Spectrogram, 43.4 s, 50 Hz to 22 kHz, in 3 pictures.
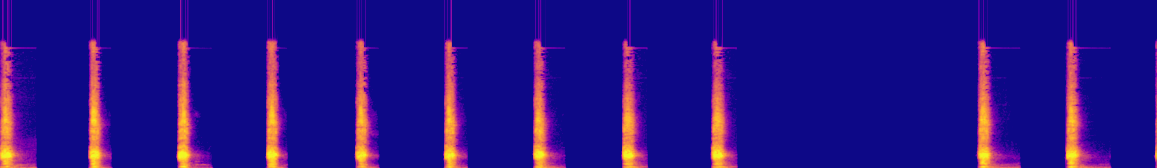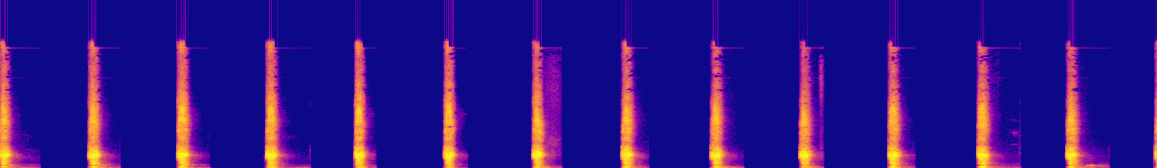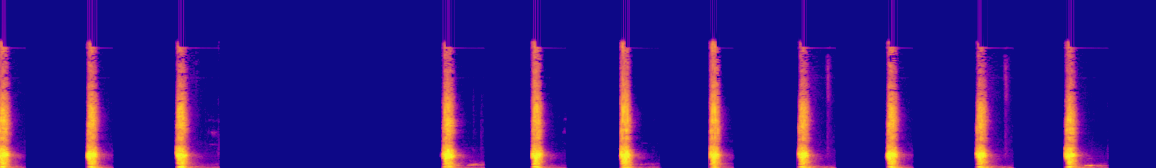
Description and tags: Toy Pig MM108
A cute toy pig recorded with a Canon SX 510HS in the most non professional environment possible.
I used a De-reverb, a De-noise toosl and some EQ.
animal, cute, funny, pig, piggy, toy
